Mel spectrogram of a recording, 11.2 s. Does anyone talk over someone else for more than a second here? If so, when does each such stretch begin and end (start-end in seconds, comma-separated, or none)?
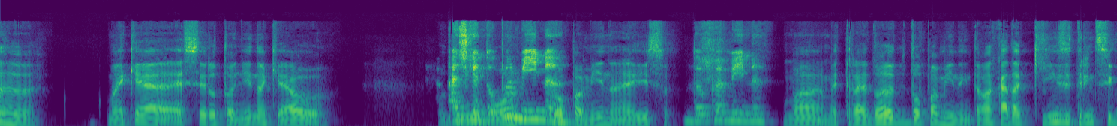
4.5-5.8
